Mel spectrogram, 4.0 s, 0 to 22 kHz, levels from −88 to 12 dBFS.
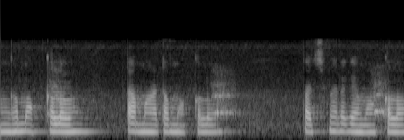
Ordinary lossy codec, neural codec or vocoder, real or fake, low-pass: none; codec, 16 kHz, 8 kbps, FunCodec, trained on Chinese and English, 25 frames a second; fake; none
